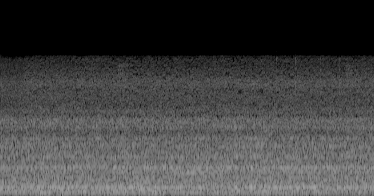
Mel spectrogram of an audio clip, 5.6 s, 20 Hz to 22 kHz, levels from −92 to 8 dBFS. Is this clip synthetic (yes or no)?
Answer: no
